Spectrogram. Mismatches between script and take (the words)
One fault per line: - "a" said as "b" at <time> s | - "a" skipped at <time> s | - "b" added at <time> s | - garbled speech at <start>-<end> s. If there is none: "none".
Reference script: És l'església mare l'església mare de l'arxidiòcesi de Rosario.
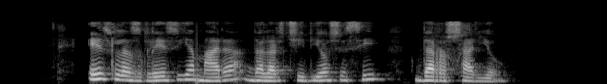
- "l'església mare" skipped at 2.3 s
